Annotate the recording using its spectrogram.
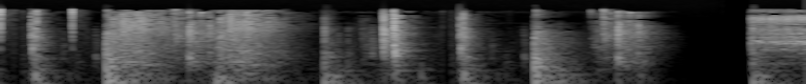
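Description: A quick series of heavy thuds and knocks, a few a second, each ringing briefly, with a short silent break near the end before the next hit.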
